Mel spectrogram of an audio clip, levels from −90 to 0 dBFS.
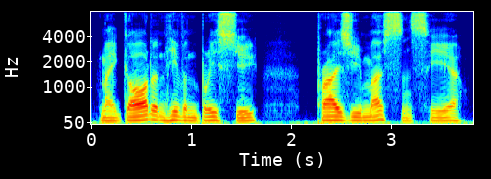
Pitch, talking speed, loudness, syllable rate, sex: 100 Hz, 155 wpm, -18 LUFS, 4.4 syllables/s, male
